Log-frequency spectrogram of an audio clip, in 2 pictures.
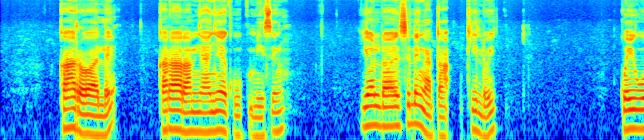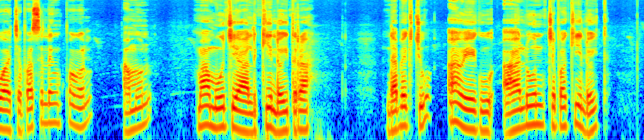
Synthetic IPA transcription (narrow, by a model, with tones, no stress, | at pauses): ka˦ɾɔ˨a˨lɛ˨˦ | ka˦ɾa˦ɾa˨nɲa˨ɲɛ˦ku˨k̚mi˨sɪ˦ŋ | jɔ˦ldɔ˦ɛ˦sɪ˦lɪ˦ŋa˨ta˨ | ki˦lɔ˨˦it̚ | kwe˦jwɔ˨t͡ʃɛ˨pa˦sɪ˦lɪ˦ŋpɔ˦kɔ˦l | a˨mʊ˦n | ma˦mu˨˦t͡ʃi˦a˨lkɪ˦lɔ˨˦itɾa˦ | nda˨be˦kt͡ʃu˦ | a˦we˨ku˨a˨˦lu˦nt͡ʃe˦pa˦ki˦lɔ˨˦it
